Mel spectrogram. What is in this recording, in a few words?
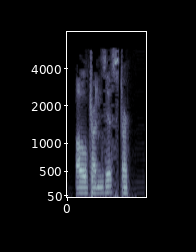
"all-transistor", English; adjectives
